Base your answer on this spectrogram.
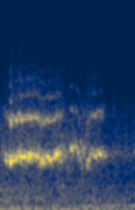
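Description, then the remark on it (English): The tires of an old, long, boxy Buick screech to a stop in a sustained, high-pitched squeal lasting over a second, wavering slightly before fading, with a low engine rumble underneath and no voices. “Then it screeches to a stop and backs up.”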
